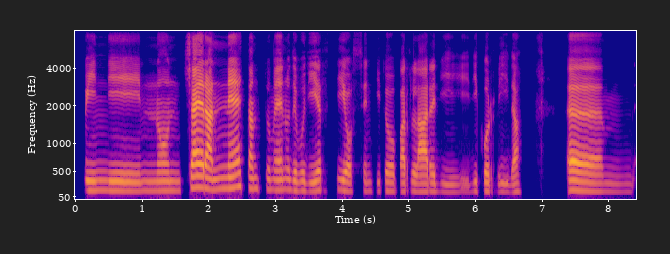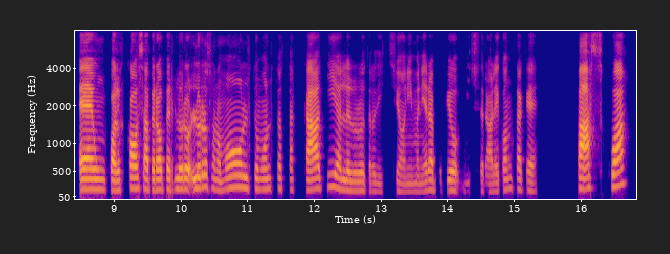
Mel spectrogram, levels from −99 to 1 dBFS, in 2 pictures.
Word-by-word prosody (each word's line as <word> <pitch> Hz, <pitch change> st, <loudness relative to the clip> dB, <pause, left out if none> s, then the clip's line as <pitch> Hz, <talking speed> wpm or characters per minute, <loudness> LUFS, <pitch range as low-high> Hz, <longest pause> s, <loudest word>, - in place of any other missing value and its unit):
Quindi 160 Hz, -2 st, -4 dB
non 160 Hz, 0 st, -8 dB
c'era 205 Hz, +1 st, +7 dB
né 200 Hz, +5 st, 0 dB
tantomeno 185 Hz, -3 st, -6 dB
devo 165 Hz, -1 st, -7 dB
dirti 165 Hz, +3 st, -7 dB
ho 155 Hz, -2 st, -4 dB
sentito 155 Hz, 0 st, -12 dB
parlare 150 Hz, -1 st, -3 dB
di 135 Hz, -2 st, -18 dB
di 155 Hz, -, -13 dB
corrida. 145 Hz, -2 st, -9 dB, 0.7 s
Ehm, 145 Hz, -4 st, 0 dB
è 185 Hz, +1 st, +9 dB
un 180 Hz, -1 st, 0 dB
qualcosa 185 Hz, +3 st, +2 dB
però 180 Hz, 0 st, +1 dB
per 180 Hz, 0 st, -3 dB
loro, 185 Hz, 0 st, +3 dB
loro 200 Hz, +4 st, +2 dB
sono 185 Hz, -5 st, -8 dB
molto, 200 Hz, +1 st, 0 dB
molto 185 Hz, +2 st, -7 dB
attaccati 190 Hz, +3 st, 0 dB
alle 180 Hz, -4 st, -1 dB
loro 160 Hz, 0 st, -4 dB
tradizioni 145 Hz, -1 st, -13 dB
in 140 Hz, -, -14 dB
maniera 155 Hz, +4 st, -4 dB
proprio 170 Hz, 0 st, -5 dB
viscerale 150 Hz, 0 st, -11 dB
conta 180 Hz, 0 st, -7 dB
che 155 Hz, -3 st, -6 dB, 0.6 s
Pasqua 225 Hz, +6 st, +5 dB
165 Hz, 125 wpm, -23 LUFS, 150-185 Hz, 0.7 s, è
